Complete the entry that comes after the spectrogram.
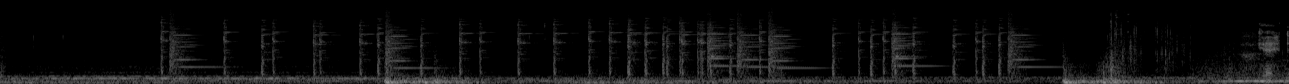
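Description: Repair hammer in the video game Oblivion Remastered, giving a quick run of bright metallic clinks and taps in irregular bursts over a low background hum.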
